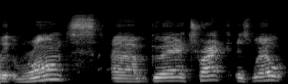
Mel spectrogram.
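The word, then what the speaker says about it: Reims: If you look at the if you look on a French map, you see the town of Reams. It's actually not pronounced Re, it's pronounced Rance.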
